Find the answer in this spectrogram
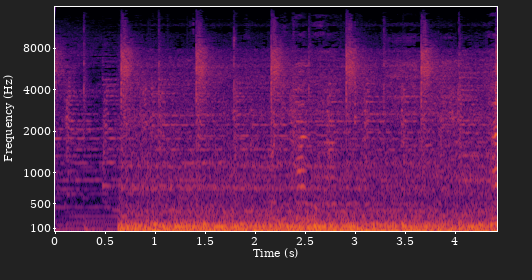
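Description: Background music, then, about half a second in, a sudden switch to the loud low rumble of a moving car heard from inside the cabin, with the music carrying on over it.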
